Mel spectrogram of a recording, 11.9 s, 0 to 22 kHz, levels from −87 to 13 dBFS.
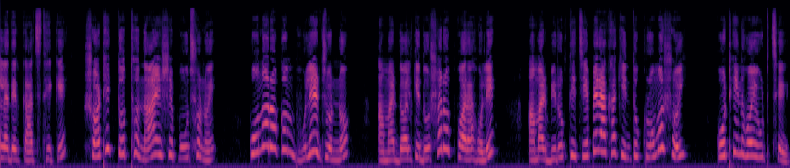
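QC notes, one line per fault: No faults were heard on listening to this speech recording.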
